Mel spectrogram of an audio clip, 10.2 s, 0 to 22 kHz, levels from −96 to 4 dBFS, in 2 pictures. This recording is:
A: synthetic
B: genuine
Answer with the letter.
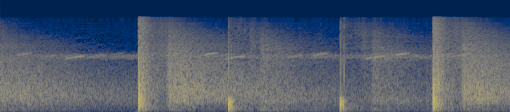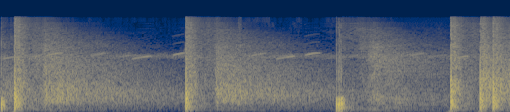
B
